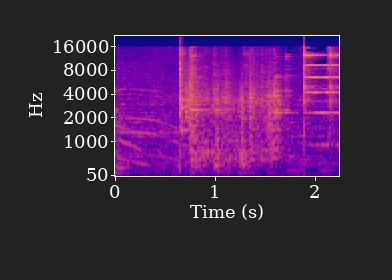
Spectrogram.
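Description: Edited-in sound effects: a falling whistling glide, then about a second of clinking, crashing noise. Near the end a chrome desk service bell is struck once and keeps ringing.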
